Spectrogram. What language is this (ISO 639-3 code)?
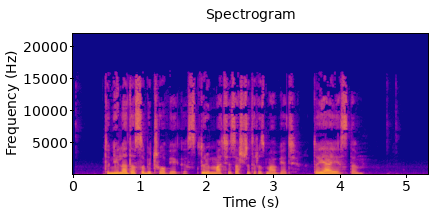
pol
